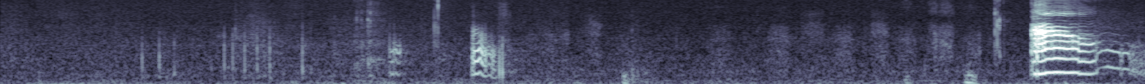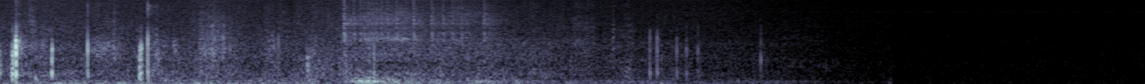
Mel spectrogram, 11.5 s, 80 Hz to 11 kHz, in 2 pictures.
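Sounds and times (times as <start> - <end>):
four-week-old domestic kitten mewing: 4.6 - 6.0.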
